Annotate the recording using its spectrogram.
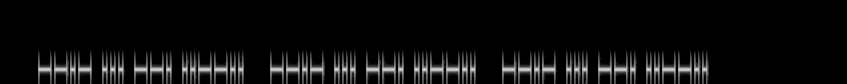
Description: Morse code, heard as a keyed tone, about 30 wpm, 700 Hz. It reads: QSG? QSG? QSG?
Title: Q-Codes Repeated 3x 30wpm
